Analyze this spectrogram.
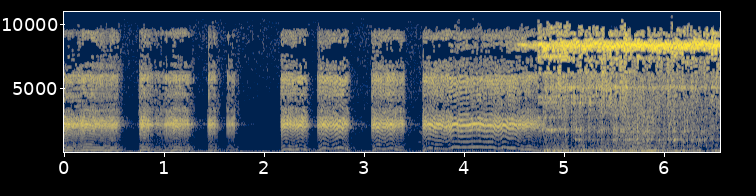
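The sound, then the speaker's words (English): An Aylesbury duck squawks and quacks in a quick series of wavering, nasal calls, loud, before a sudden burst of rattling, clattering noise takes over at the end. “here is a very unusual recording of an Aylesbury duck laying 15 shillings”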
